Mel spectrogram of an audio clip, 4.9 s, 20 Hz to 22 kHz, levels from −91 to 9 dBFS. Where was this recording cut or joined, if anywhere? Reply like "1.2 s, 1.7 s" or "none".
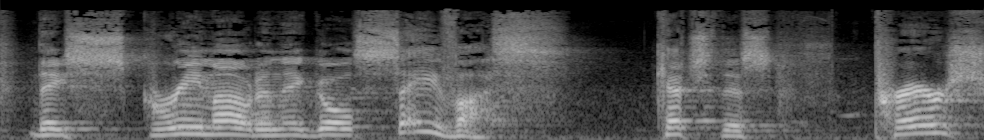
1.7 s, 3.3 s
